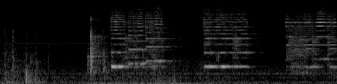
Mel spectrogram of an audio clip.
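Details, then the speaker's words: Brushless motor wired to two 30 A ESCs in parallel, on power-up: three rough, buzzy startup beeps instead of clean tones, as if one phase were off, because two controllers fight over one motor. "i'm not sure if you were able to hear the motor beeping but this was definitely not the clear motor beeping it was like something was breaking one of the faces was off or something like that"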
